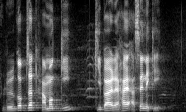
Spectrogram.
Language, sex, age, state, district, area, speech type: Assamese, male, 30-45, Assam, Dhemaji, rural, read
